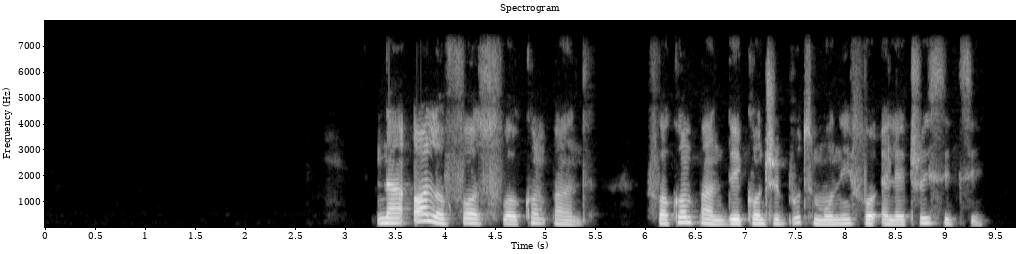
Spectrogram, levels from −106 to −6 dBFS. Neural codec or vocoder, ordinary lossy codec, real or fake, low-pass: none; none; real; 7.2 kHz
